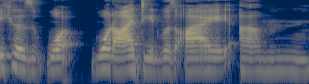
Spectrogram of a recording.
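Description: A woman with an Australian accent, a very deep, low pitch and monotone, flat intonation, in a very clean recording with a silent background. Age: 30s. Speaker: guest sharing lived experience of a parent's mental illness. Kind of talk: personal testimony in interview. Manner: halting, with fillers and repeats.

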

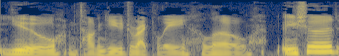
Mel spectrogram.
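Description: Using an ordinary speaking voice, a man talks at a moderate pace with lively intonation. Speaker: comedian. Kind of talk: casual comedic chat with sketches.

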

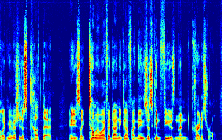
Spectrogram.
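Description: The speaker talks with an American accent and very wide pitch swings. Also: man. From Chicago suburbs. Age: 30s. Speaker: filmmaker and film school graduate. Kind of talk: casual chat.

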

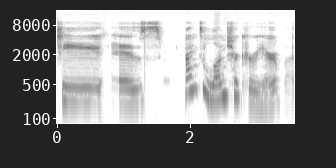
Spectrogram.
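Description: With a Scottish accent, a woman is speaking. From Scotland. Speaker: podcast guest, TV reviewer. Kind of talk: casual chat.

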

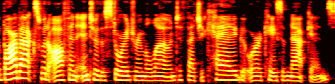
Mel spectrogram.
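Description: A normal speaking voice with ordinary pitch variation goes at a moderate pace on a very clean recording with a silent background. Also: woman. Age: 30s. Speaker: podcast co-host. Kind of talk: casual chat; reading aloud.

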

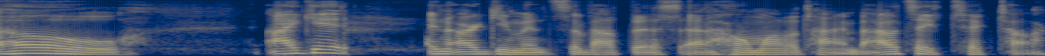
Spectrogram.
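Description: A man talks in an ordinary speaking voice at a medium pitch, with ordinary pitch variation and very even loudness. The sound is dry and close with no echo, on a very clean recording with a silent background. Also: moderate pace. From US Midwest, born in Kentucky. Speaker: singer-songwriter. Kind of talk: casual chat.

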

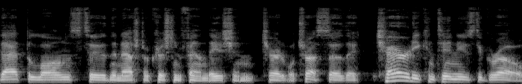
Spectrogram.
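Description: Captured in a very clean recording with a silent background, a man with an American accent has an ordinary speaking voice, a medium pitch, ordinary pitch variation and a moderate pace. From Lancaster County, Pennsylvania. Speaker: home builder and business founder. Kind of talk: interview conversation.

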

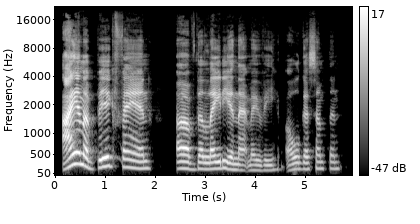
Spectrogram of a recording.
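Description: A man's fairly high, bright and sharp voice with lively intonation at a very slow pace, on a very clean recording with a silent background. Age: 20s. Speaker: movie podcast host. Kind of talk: casual chat. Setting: Twitch stream. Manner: laughs often.

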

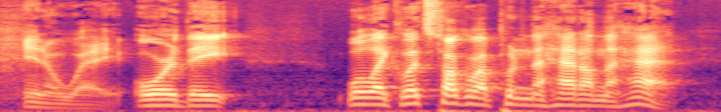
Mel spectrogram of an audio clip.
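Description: Vocal fry runs through this voice with an American accent, captured on a very clean recording with a silent background. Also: man. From US Northeast, Queens, New York. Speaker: film podcast co-host. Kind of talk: casual chat.

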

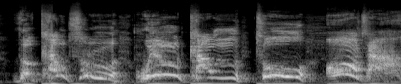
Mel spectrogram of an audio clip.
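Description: A man puts on a character voice at an extremely high pitch. He talks at a very slow pace.

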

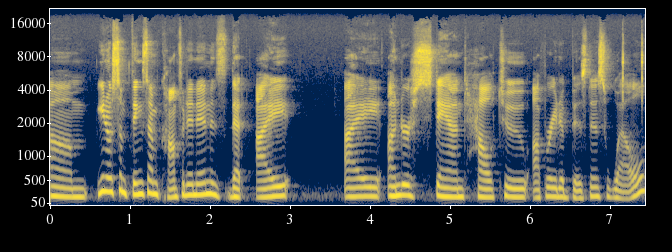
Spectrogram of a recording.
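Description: On a very clean recording with a silent background, a woman with an American accent speaks in an ordinary speaking voice. Her pitch is medium with ordinary variation, and her pace is fairly slow. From US South, Atlanta. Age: 30s. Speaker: boutique owner. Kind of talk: casual interview.

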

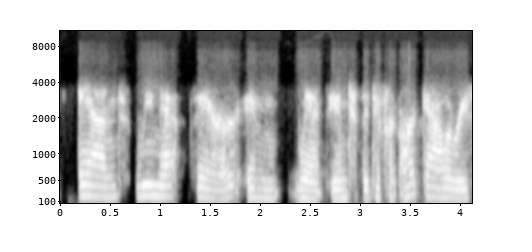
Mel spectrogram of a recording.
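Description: A woman with an American accent, medium pitch, moderate pace and a plain, everyday voice. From US Pacific Northwest. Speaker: artist. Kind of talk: interview. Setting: phone call.

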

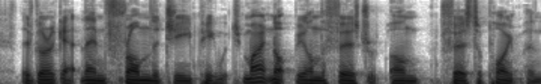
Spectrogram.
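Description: Speaking at a fairly quick pace with a Welsh accent, a man has a fairly low pitch, a dark, mellow tone and ordinary pitch variation, in a dry, close sound with no echo on a very clean recording with a silent background. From North Wales. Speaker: charity chief executive. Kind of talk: interview.

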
